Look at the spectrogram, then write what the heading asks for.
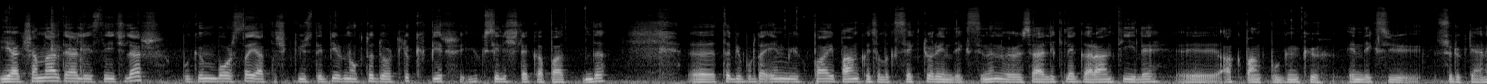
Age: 50-69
